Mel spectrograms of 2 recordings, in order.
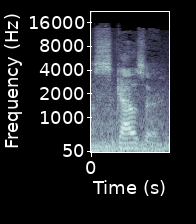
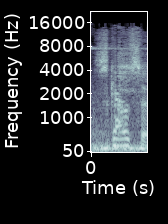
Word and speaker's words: Scouser: A scouser. Yeah. You say it like Z. Scouser. Not scouser. Scouser. There you go. There you go. No Z? No Z.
